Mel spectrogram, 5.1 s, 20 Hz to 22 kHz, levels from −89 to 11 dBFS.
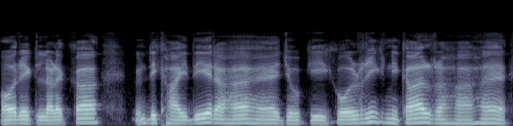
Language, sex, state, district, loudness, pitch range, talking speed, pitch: Hindi, male, Jharkhand, Ranchi, -16 LUFS, 115-130 Hz, 165 wpm, 120 Hz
